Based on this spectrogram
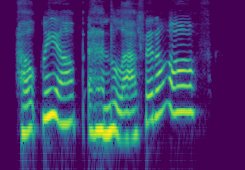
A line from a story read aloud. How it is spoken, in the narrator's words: I giggled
